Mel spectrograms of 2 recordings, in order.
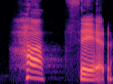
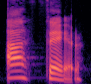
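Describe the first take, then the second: First: The word starts with an audible h sound. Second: The word starts with a vowel, no h sound. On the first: The speaker calls it wrong. "nicht hacer" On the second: The speaker calls it right. "das H wird nie ausgesprochen... Deswegen hacer"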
